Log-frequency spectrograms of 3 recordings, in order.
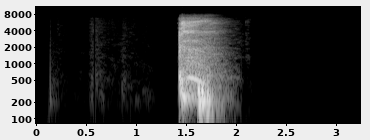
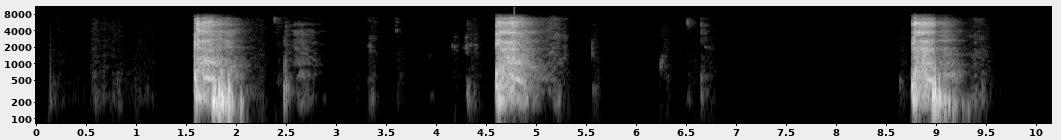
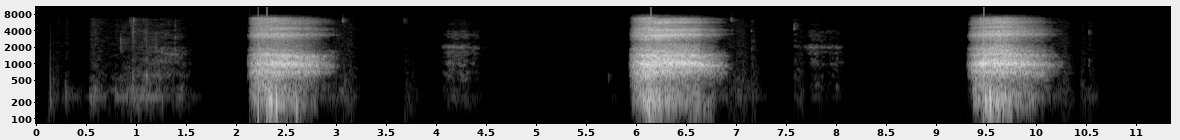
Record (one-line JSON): {"cough_length": "3.2 s", "cough_amplitude": 30834, "cough_signal_mean_std_ratio": 0.26, "three_cough_length": "10.2 s", "three_cough_amplitude": 31618, "three_cough_signal_mean_std_ratio": 0.25, "exhalation_length": "11.3 s", "exhalation_amplitude": 29920, "exhalation_signal_mean_std_ratio": 0.33, "survey_phase": "beta (2021-08-13 to 2022-03-07)", "age": "18-44", "gender": "Female", "wearing_mask": "No", "symptom_cough_any": true, "symptom_fatigue": true, "symptom_headache": true, "symptom_onset": "5 days", "smoker_status": "Never smoked", "respiratory_condition_asthma": false, "respiratory_condition_other": false, "recruitment_source": "Test and Trace", "submission_delay": "1 day", "covid_test_result": "Positive", "covid_test_method": "RT-qPCR", "covid_ct_value": 18.4, "covid_ct_gene": "ORF1ab gene"}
